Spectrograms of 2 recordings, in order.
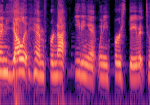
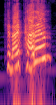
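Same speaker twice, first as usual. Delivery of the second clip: put-on high, louder little kid asking; eager kid; 9 semitones higher, 4 dB louder than usual. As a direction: play a hopeful child.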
